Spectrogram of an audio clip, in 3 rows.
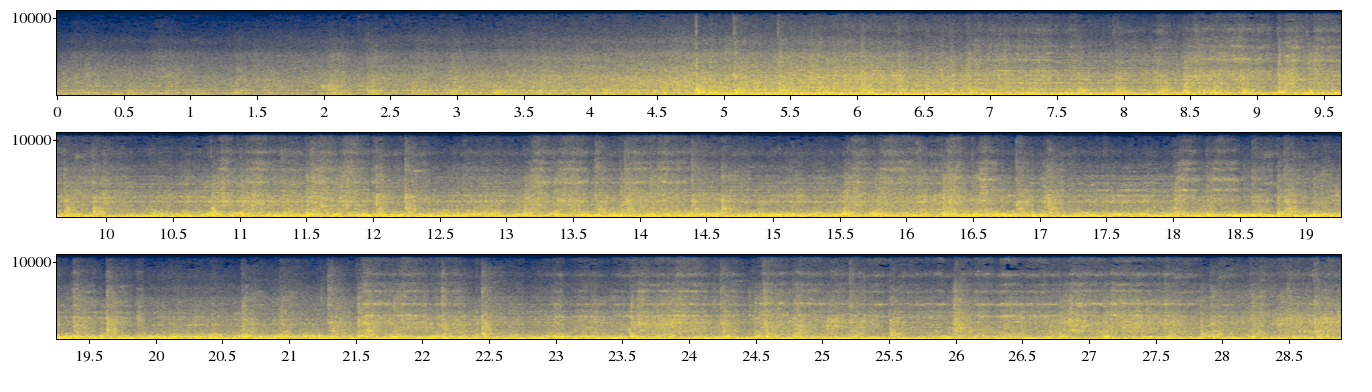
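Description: EF210 electric locomotive approaching and passing, growing louder over the first five seconds. It is followed by a long line of loaded container wagons rolling past at steady speed, their wheels clicking over the rail joints.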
